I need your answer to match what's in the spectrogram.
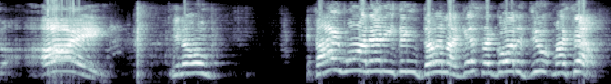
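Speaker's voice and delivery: put-on high, loud Italian mobster accent. Goblin boss scolding his minions, loud Italian mobster accent. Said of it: "he's like an Italian mobster".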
